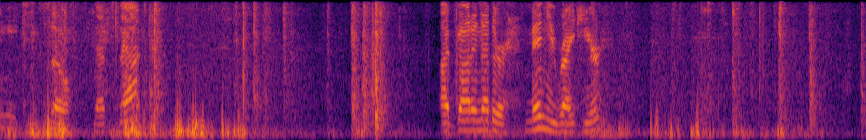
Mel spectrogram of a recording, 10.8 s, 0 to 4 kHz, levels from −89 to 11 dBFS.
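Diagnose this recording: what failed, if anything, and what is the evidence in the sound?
The fault sits at the buffer stage of the call path: clock drift between sender and receiver. The sender's clock runs about one and a half percent slow, so the receiver's jitter buffer keeps draining and must be topped up throughout. On a waveform this shows as small seams where short segments recur; on a spectrogram, as faint vertical discontinuities at uneven spacing. The G.711 A-law path itself is visible as a clean band edge at 4 kHz.

The repeated timing corrections run from 3.5 s to 10.47 s. They are the receiver's response to the slow sender: it repeats or stretches short pieces so playback runs at 98% speed, adding roughly a tenth of a second over the stretch. Each edit is small. On a spectrogram, harmonics and onsets appear subtly elongated, and the waveform shows duplicated cycles at irregular intervals.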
